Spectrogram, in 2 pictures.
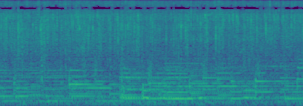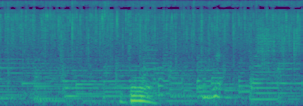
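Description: Salted offal (shio horumon) sizzling steadily in hot oil in an iron frying pan, with a continuous crackling hiss.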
